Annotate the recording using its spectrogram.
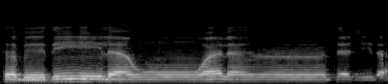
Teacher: തബ്ദീല ബാഇന് ഖൽഖല സുഗ്റ നൽകുക. വഖഫ് ചെയ്യുന്നില്ലെങ്കിൽ തബ്ദീല വലൻ എന്ന് ഇദ്ഗാം ബിഗുന്ന ചെയ്ത് മണിച്ചുകൊണ്ട് ഉച്ചരിക്കണം, ലയിപ്പിക്കുക.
